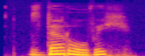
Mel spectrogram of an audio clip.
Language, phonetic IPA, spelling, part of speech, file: Russian, [zdɐˈrovɨj], здоровый, adjective, Ru-здоровый.ogg
- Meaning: 1. healthy, sound 2. strong, robust 3. wholesome, salubrious 4. big, large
